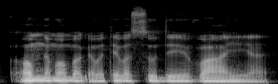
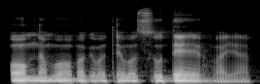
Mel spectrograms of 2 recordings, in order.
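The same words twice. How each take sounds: First: Vasudevaya is stressed on a different syllable. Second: Vasudevaya is stressed the usual Russian way. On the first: The speaker calls it right. "Но надо по-другому" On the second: The speaker calls it wrong. "повторяют все русские так почему-то"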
